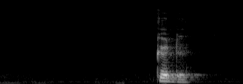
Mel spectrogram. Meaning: herd; collective noun for cows, (koeien), horses (paarden), elephants (olifanten) or camels (kamelen)
- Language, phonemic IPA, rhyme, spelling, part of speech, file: Dutch, /ˈkʏdə/, -ʏdə, kudde, noun, Nl-kudde.ogg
